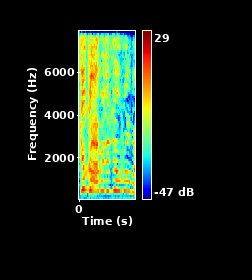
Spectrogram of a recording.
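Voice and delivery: put-on screamed way up high, girlish. Retelling a TV scene where Mac gets a robot: imitating Mac screaming high-pitched like a girl. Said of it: "He screams like a girl, like real, like, high pitched".

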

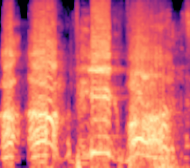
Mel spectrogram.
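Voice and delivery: high, loud, mock hype-man shout.

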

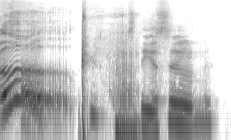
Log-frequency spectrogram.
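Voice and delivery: gleeful high teasing. Asked to do it again, a speaker repeats the episode line, imitating He Who Remains, gleeful. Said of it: "Can you do that again?".

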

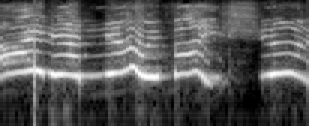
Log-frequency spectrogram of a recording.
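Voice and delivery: very high, shrill, belted-out shouting. Comparing recordings of a musical, speaker imitates a performer shouting the line. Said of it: "she's just shouting the line".

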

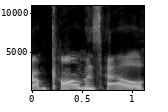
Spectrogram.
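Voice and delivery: play-acted, heated, high, mild yell. Recapping a scene where a character is told to calm down, acting out Kyo screaming back. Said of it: "Kyo just screams back".

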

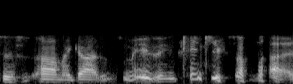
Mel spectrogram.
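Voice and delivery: tearful, swooping, gushing voice on the verge of tears. Thanking the host after warm words of friendship, close to tears. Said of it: "don't cry".

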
